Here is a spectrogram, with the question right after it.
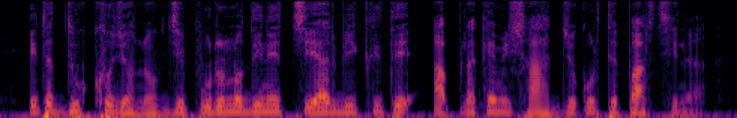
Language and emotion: Bengali, sad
